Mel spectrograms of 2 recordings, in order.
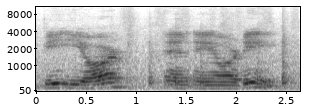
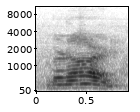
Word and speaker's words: Bernard: My name would be pronounced Bernard, right? Stress in the second syllable. But I'm from Ireland and we stress the first syllable, Bernard.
